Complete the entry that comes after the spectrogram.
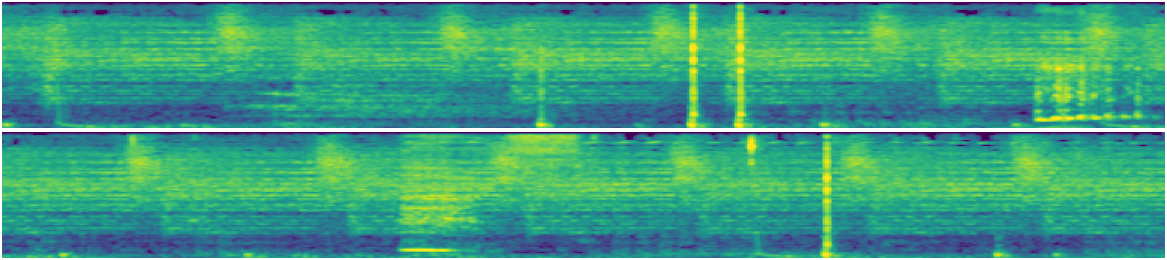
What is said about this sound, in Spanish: ¿Cómo quiero a mis vecinos? Hijos de su madre, están rodando canicas.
